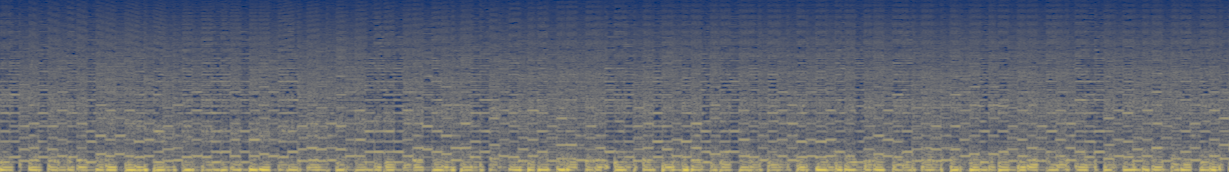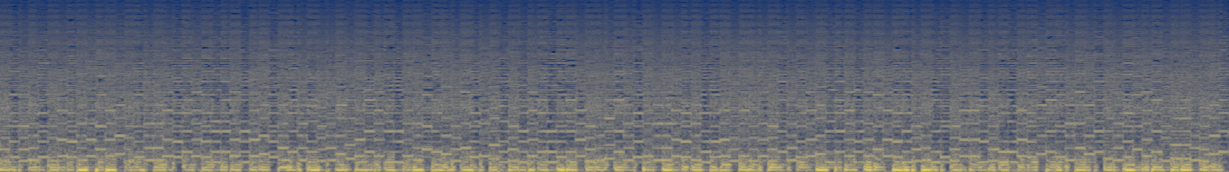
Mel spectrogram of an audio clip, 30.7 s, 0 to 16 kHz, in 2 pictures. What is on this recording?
Sound created and edited in Reason 7.
match-music, video-game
